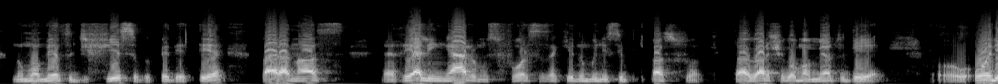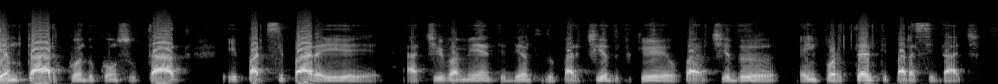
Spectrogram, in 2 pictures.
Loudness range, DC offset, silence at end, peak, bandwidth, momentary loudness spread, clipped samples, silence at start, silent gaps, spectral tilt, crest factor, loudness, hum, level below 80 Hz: 4 LU; under 0.1%; 0.25 s; -8 dBFS; 12.5 kHz; 12 LU; under 0.1%; 0.15 s; none; -6 dB/octave; 10 dB; -18 LUFS; none; -50 dBFS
